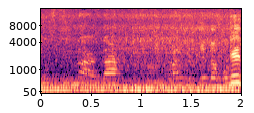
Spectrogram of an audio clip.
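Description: A steady low engine-like hum, with quiet talk over it.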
